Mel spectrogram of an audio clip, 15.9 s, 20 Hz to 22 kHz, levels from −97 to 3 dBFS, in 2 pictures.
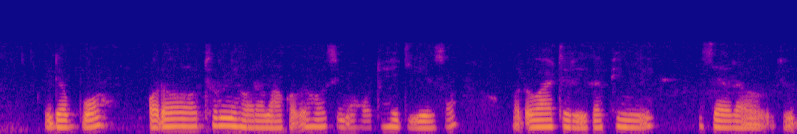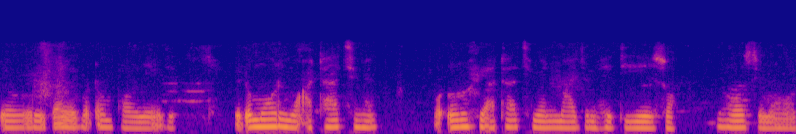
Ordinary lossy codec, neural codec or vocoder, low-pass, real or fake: Opus, 24 kbps; none; 7.2 kHz; real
